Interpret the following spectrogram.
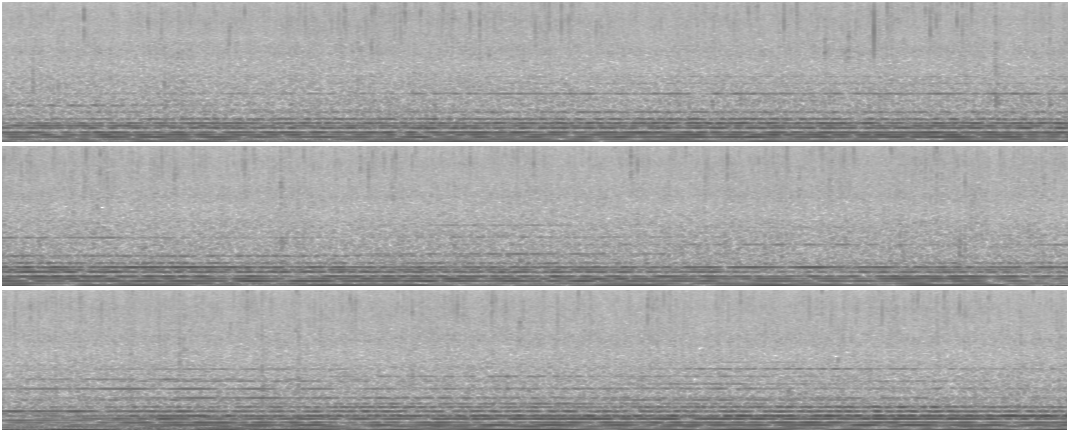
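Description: Steady rain falling, with soft, slow ambient music of long held chords underneath; the chord changes about two-thirds of the way through.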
